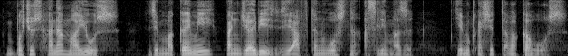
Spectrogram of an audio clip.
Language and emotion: Kashmiri, sad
